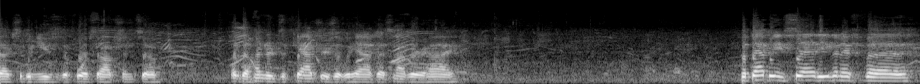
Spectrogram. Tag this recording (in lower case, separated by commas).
speech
